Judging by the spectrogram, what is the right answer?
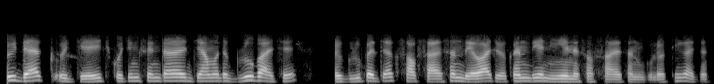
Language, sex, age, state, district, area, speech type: Bengali, male, 18-30, West Bengal, Dakshin Dinajpur, urban, conversation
